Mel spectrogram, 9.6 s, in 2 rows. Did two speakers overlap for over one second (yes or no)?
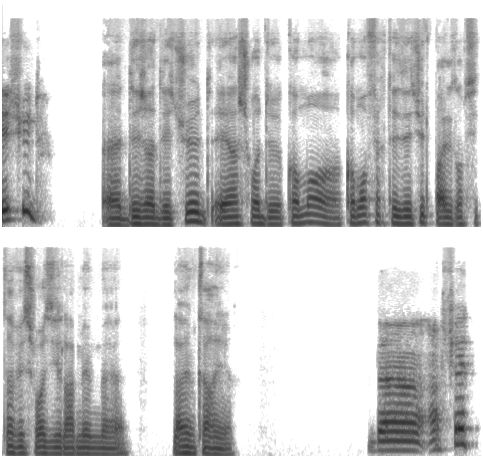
no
